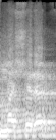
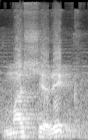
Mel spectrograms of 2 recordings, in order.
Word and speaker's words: مشرق: ہے وہ ہے بادل۔ ہم مشرق پڑھتے ہیں، جبکہ اس کی درست تلفظ ہے مشرق۔ ہم صبح پڑھتے ہیں،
